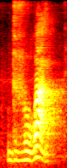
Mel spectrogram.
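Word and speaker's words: דבורה: Deborah, in Hebrew, we pronounce it as Dvorah.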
